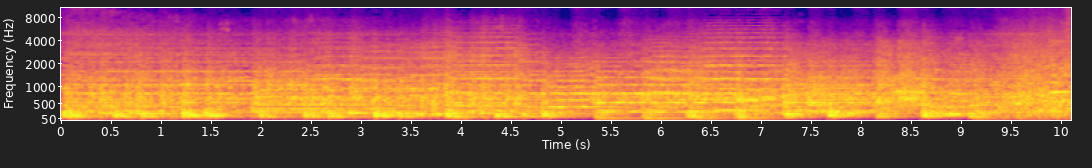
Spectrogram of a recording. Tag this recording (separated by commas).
people marching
